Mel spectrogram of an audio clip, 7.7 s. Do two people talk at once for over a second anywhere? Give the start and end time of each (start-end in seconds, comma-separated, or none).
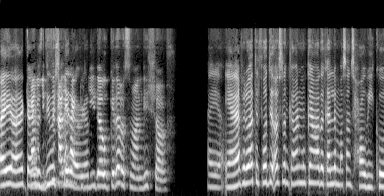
0.6-1.9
